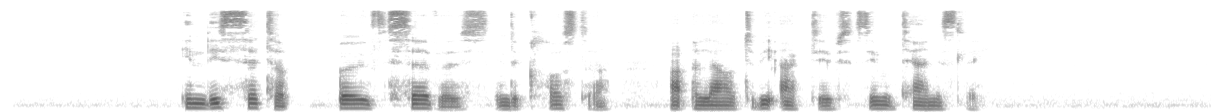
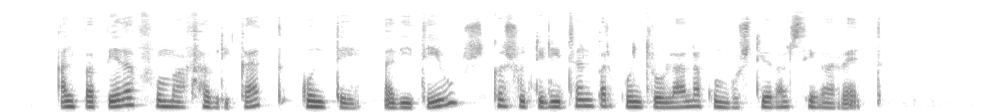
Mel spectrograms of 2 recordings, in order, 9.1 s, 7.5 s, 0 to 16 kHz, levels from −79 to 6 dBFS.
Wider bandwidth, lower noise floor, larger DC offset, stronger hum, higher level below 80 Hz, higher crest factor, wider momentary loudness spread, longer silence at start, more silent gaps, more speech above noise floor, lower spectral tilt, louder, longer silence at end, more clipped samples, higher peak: about the same, 11.5 kHz vs 11 kHz; second, -70 dBFS vs -76 dBFS; neither; neither; about the same, -76 dBFS vs -80 dBFS; about the same, 20 dB vs 18 dB; first, 10 LU vs 7 LU; first, 1.35 s vs 0.45 s; neither; second, 38 dB vs 42 dB; second, -4 dB/octave vs -6 dB/octave; about the same, -32 LUFS vs -34 LUFS; first, 1.8 s vs 1 s; neither; about the same, -14 dBFS vs -16 dBFS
